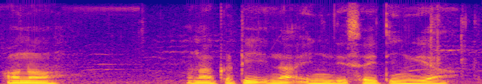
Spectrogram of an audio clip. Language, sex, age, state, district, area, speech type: Santali, male, 30-45, West Bengal, Purba Bardhaman, rural, spontaneous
